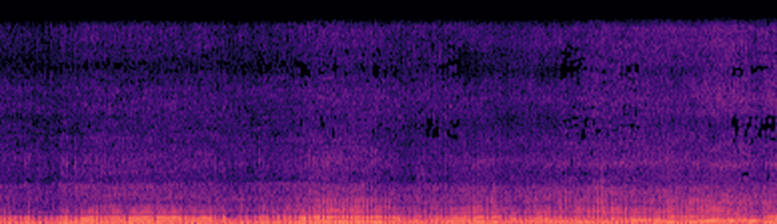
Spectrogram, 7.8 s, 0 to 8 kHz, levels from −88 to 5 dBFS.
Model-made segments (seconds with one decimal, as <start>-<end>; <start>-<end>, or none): 4.6-5.6; 6.4-7.3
